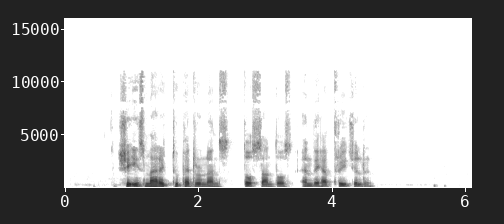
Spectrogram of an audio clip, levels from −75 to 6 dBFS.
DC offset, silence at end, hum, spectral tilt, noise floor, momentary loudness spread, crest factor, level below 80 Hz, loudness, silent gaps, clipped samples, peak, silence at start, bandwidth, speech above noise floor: under 0.1%; 1.5 s; none; -6.5 dB/octave; -73 dBFS; 13 LU; 20 dB; -52 dBFS; -20 LUFS; none; under 0.1%; 0 dBFS; 0.8 s; 11.5 kHz; 54 dB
